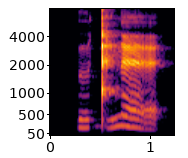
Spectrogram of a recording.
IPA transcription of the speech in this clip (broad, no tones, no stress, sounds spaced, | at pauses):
ɯ ɡ͡ǃ i n ɛː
